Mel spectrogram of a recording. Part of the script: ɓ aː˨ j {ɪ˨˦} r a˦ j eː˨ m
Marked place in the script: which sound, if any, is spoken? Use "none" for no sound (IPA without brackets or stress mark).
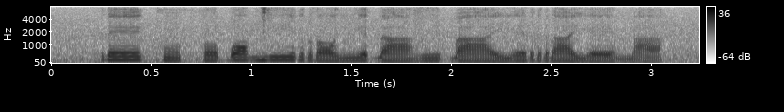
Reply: ɪ˦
